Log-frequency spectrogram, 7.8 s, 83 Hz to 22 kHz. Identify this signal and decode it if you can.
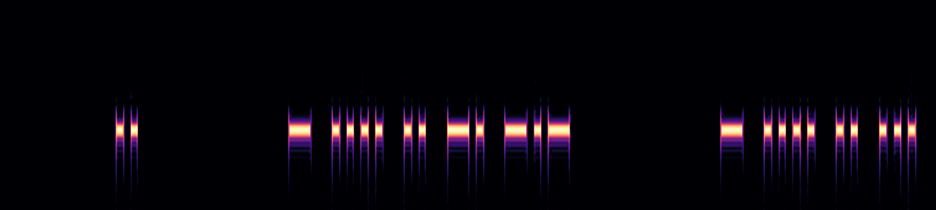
Morse code, heard as a keyed tone, about 20 wpm, 700 Hz. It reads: I THINK THIS
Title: 3x Word-Spacing - Sets of 5 Words - 20wpm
